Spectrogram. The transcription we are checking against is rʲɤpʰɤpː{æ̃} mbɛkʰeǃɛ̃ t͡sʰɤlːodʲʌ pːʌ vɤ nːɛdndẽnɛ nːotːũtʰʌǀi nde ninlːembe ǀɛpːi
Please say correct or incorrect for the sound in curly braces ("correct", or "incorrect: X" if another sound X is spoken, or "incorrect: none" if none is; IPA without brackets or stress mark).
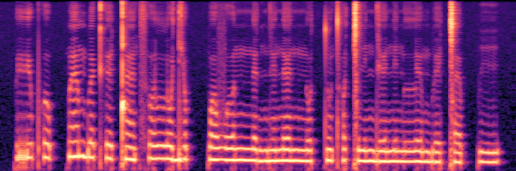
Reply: incorrect: ɛ̃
